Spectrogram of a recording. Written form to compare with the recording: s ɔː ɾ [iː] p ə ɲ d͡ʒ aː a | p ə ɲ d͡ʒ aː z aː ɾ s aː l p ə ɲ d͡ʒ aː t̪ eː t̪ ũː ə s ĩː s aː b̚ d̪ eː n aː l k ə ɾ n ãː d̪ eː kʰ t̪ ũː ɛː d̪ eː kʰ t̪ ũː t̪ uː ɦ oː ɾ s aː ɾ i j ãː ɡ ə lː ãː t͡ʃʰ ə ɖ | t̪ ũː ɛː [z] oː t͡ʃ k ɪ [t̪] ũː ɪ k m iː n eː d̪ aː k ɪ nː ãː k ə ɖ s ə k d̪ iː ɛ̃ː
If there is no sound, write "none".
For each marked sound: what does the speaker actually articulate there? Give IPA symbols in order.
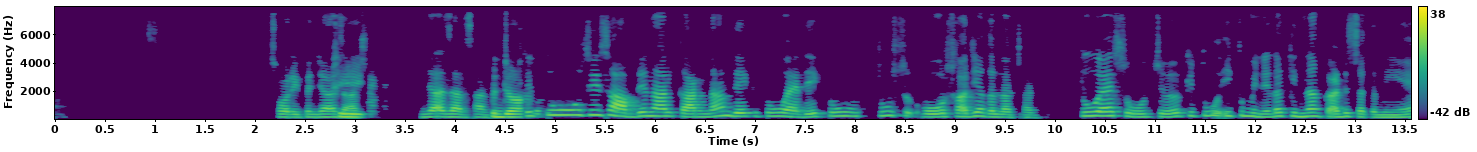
iː, s, t̪

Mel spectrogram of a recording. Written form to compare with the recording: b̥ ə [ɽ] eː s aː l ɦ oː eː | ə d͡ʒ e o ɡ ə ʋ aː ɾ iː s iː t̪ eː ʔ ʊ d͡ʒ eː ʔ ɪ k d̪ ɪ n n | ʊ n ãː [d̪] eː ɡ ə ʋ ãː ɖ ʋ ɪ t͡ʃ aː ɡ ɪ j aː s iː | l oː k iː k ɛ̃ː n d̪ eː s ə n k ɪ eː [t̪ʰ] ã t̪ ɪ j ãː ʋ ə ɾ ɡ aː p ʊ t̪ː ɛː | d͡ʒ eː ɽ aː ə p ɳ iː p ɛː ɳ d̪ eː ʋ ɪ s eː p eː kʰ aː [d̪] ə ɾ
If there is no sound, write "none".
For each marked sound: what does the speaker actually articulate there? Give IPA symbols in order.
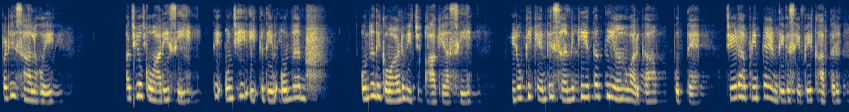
ɽ, d̪, t̪, t̪

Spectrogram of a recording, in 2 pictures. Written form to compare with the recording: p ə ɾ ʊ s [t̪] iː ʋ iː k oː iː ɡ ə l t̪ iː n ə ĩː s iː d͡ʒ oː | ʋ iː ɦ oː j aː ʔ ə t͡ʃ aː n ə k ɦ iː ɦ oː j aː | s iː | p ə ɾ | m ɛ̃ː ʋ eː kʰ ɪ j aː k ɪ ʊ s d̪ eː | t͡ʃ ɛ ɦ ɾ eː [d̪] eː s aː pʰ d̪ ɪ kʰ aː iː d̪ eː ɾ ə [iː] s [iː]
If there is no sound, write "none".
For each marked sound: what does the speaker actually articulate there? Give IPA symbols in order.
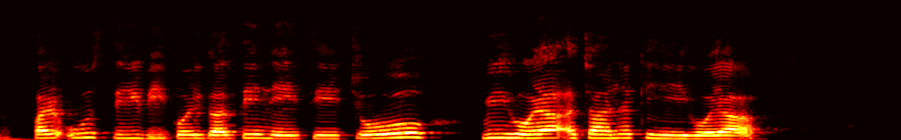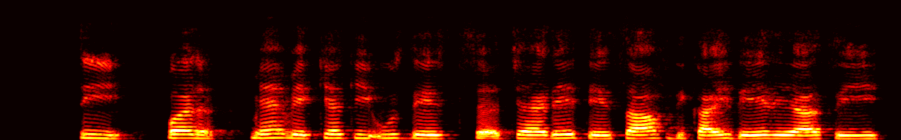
d̪, t̪, aː, iː

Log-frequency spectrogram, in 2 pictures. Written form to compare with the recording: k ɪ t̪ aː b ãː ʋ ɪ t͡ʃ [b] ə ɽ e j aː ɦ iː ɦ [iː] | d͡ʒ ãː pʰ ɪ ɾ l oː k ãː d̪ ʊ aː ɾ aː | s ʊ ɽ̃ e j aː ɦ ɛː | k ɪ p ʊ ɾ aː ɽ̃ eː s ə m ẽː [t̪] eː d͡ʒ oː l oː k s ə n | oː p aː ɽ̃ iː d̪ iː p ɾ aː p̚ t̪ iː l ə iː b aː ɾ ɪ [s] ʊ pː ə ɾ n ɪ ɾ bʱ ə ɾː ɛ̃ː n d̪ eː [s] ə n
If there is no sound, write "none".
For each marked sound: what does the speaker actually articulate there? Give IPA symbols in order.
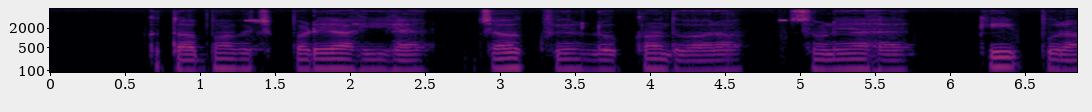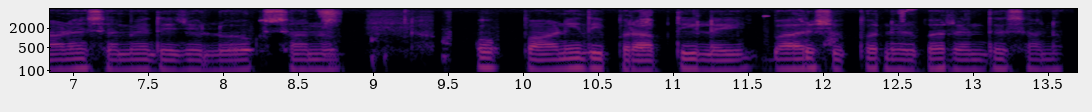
p, ɛː, d̪, ʃ, s

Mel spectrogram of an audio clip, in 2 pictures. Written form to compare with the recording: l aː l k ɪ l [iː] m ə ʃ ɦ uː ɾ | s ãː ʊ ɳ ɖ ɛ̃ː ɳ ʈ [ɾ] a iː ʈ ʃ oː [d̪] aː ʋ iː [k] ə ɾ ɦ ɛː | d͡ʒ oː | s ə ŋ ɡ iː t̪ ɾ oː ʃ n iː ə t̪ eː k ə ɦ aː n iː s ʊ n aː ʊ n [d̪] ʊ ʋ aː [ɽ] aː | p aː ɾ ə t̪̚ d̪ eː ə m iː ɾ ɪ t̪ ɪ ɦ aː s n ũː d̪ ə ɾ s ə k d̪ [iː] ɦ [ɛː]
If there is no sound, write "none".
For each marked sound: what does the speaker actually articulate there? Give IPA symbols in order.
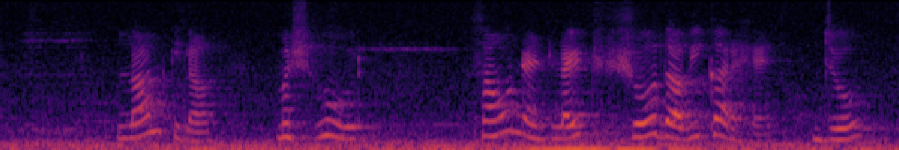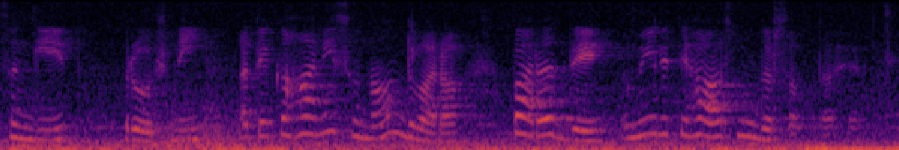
aː, l, d̪, k, d̪, ɾ, aː, ɛː

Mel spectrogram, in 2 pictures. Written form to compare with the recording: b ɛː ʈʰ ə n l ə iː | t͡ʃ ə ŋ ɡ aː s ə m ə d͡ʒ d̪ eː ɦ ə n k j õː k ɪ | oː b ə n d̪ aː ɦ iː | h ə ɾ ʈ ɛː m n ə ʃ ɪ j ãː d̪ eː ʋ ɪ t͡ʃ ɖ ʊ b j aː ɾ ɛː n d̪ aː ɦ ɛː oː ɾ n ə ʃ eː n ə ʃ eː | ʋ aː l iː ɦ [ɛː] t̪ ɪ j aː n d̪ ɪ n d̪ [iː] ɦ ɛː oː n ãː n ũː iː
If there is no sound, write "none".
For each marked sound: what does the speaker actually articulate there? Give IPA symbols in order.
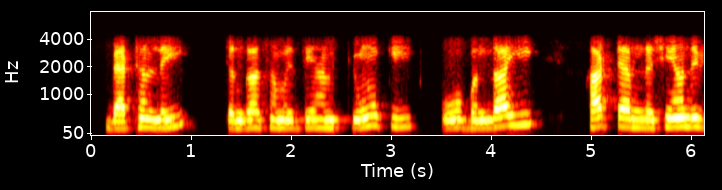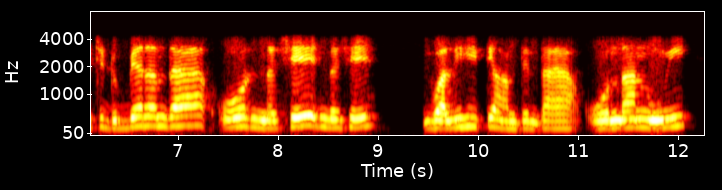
iː, aː

